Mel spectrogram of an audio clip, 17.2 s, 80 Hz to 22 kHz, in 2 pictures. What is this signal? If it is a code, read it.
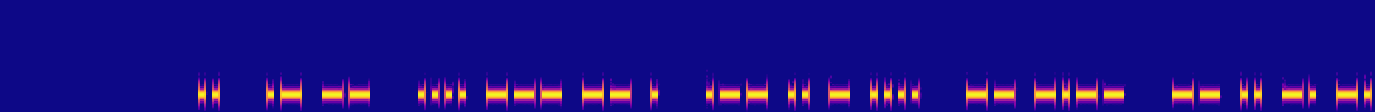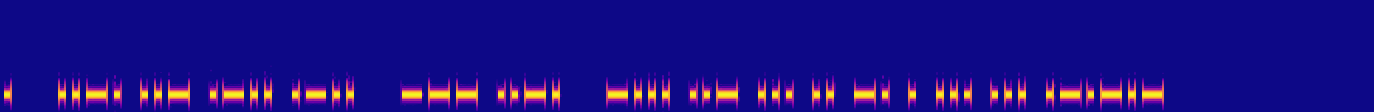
Morse code, heard as a keyed tone, about 28 wpm, 700 Hz. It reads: I AM HOME WITH MY MIND FULL OF BUSINESS.
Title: Sentences from Top 1000 Words - Review Part 3 - 28wpm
